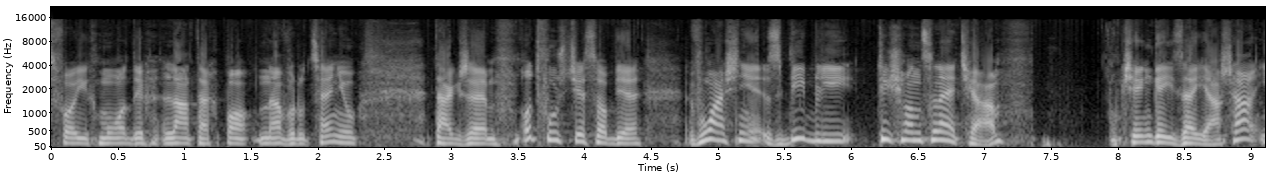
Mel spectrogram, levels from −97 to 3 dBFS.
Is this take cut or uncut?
uncut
